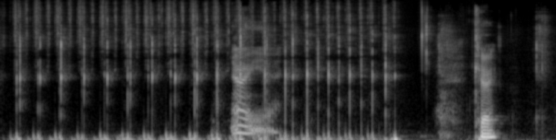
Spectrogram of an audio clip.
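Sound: finger snapping as applause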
